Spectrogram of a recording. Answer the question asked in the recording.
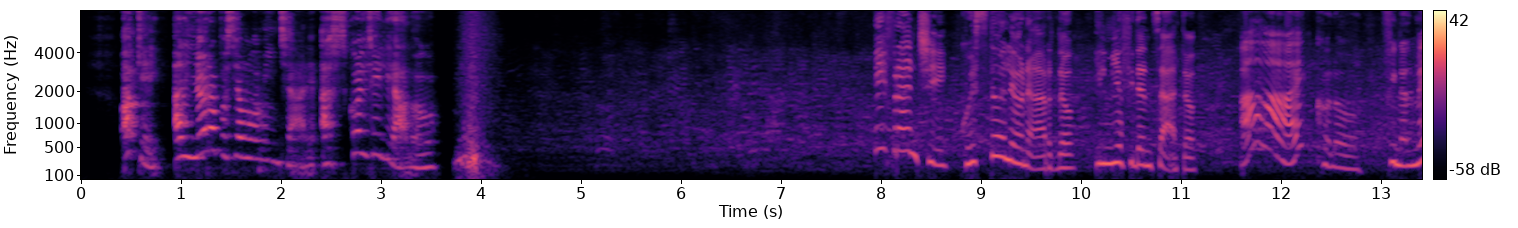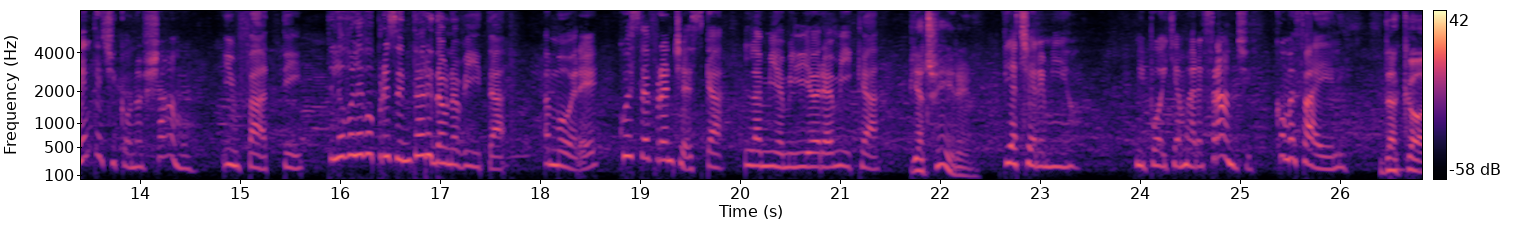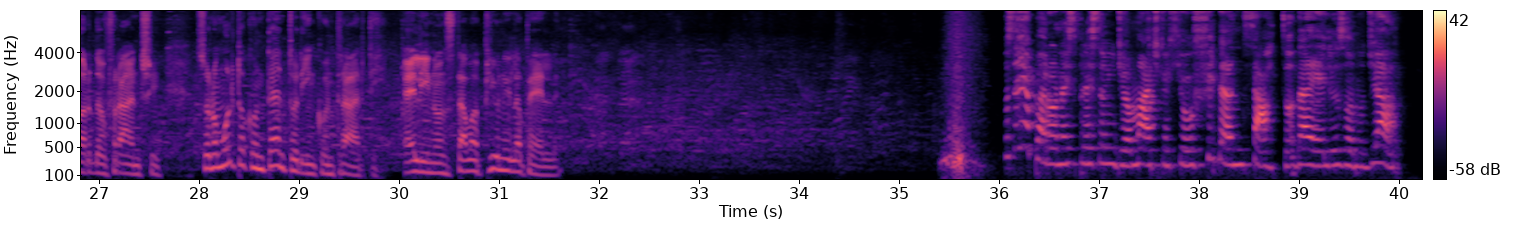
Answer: Em italiano, essa ideia pode ser transmitida com a expressão idiomática non stare più nella pelle.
